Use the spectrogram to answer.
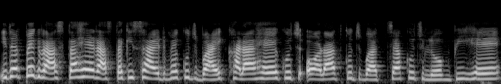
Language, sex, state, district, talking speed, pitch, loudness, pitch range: Hindi, female, Uttar Pradesh, Deoria, 250 wpm, 270 Hz, -16 LUFS, 245-300 Hz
